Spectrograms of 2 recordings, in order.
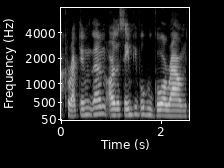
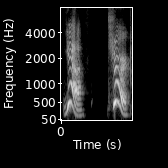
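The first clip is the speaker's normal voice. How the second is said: casual friends; 7 semitones higher, 3 dB louder than usual. Retold or imitated. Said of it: "they're like".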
